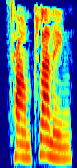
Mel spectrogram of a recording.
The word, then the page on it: town planning: ,taʋn’plænıŋ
